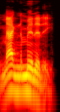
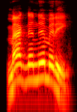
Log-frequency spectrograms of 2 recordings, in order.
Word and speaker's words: magnanimity: That word always gets me. Magnaminity. And it still gets me because I still said it wrong. Magnanimity.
